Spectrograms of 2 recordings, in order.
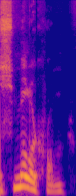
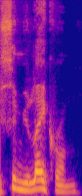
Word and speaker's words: simulacrum: in an artificial construct I call it the similacrum because I'm back woods Texas and I'm not going to pronounce the word right this is how I've pronounced it all my life oh it's actually simulacrum or simulacrum but you're in the similacrum the Texas version now uh this artificial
